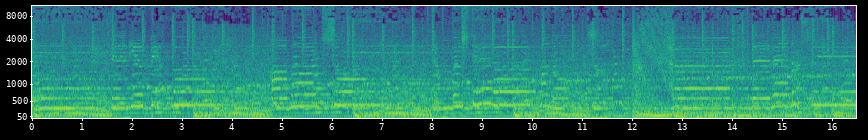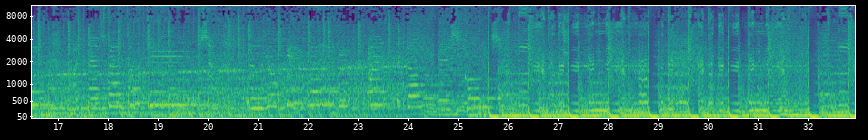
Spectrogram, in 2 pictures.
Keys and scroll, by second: 5.7 z, 13.9 shift+F2, 14.6 Escape, 15.1 F3, 15.5 Escape.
